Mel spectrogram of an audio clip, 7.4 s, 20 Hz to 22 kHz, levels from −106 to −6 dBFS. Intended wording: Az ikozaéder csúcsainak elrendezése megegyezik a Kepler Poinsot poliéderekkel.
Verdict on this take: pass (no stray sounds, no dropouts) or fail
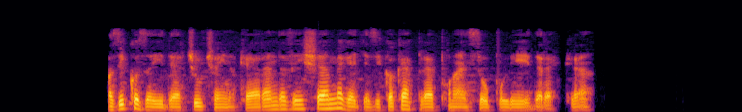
pass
